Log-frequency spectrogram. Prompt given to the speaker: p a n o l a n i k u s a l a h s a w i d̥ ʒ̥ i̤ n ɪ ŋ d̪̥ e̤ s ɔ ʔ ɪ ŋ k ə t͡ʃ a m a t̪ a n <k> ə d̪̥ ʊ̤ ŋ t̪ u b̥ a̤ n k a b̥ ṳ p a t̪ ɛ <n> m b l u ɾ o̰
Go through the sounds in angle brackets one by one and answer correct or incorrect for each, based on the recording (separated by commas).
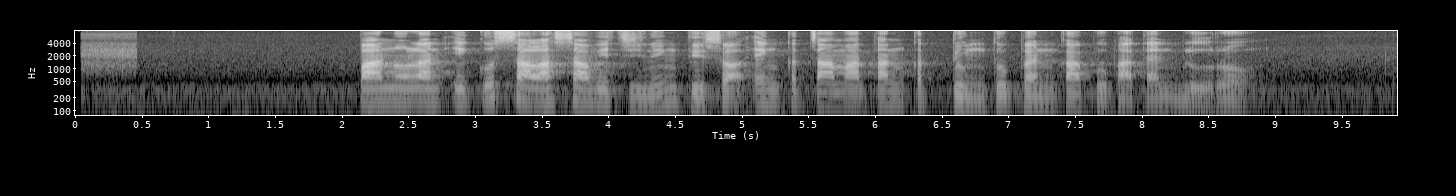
correct, correct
